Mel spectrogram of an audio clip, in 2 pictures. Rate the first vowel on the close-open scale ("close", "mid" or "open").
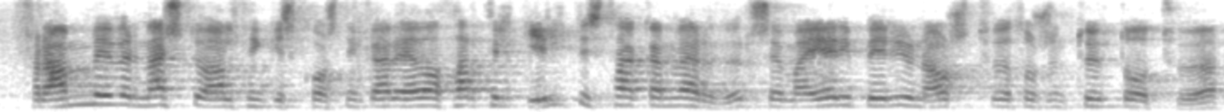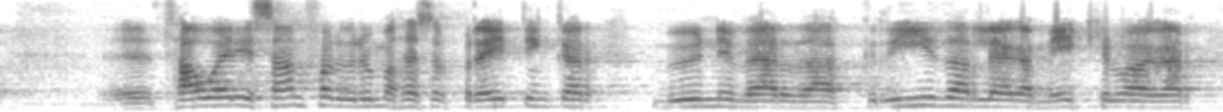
open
